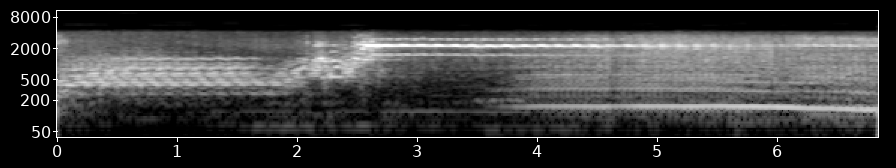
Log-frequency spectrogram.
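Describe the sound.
Truck engine of a big silver van driven at night, a steady low rumbling drone with a vibrating hum that holds evenly throughout, with no talk over it.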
